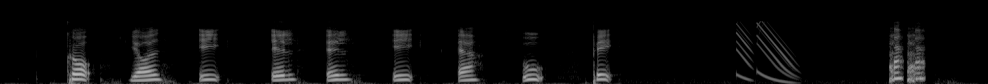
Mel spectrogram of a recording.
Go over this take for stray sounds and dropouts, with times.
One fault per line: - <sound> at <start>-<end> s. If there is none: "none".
- chirp at 7.4-8.0 s
- laugh at 8.9-9.3 s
